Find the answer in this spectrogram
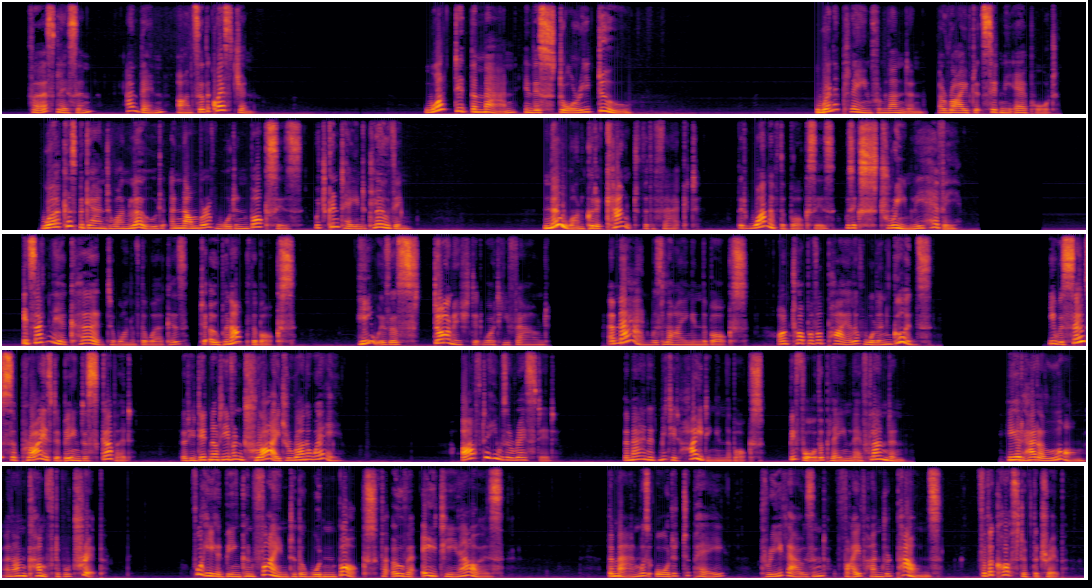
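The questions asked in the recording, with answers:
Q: What did the man in this story do?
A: He hid in a wooden box on a plane from London to Sydney to travel without a ticket.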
